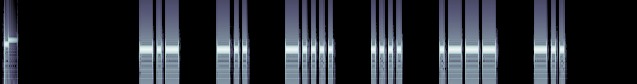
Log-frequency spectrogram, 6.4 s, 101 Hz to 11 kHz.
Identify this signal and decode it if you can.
Morse code, heard as a keyed tone, about 28 wpm, spaced as for 16 wpm, 700 Hz. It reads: KD6HJD
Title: USA Call Signs - 6 Characters - 3x Character Spacing - 28wpm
